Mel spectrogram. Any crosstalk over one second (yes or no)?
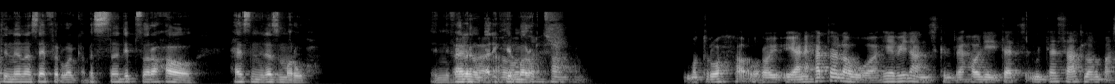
yes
